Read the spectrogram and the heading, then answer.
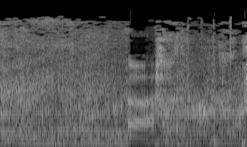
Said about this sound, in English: All right, I got double cars here. I'm going to get squished. I'll just let them have the road.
